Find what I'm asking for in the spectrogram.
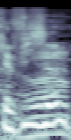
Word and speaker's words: Caviezel: Et peut-être que l'idée de prendre Cazaviel et... C'est ça comme ça que ça se prononce? – Caviezel, pardon, bon bref.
